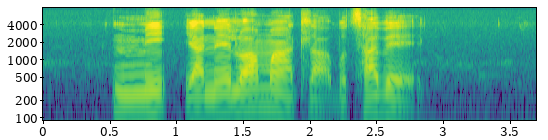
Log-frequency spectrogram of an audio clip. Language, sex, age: Tswana, male, 22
